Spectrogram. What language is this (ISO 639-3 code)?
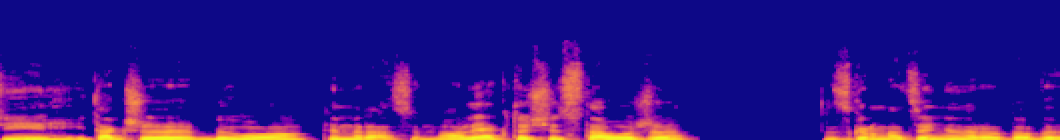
pol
